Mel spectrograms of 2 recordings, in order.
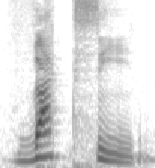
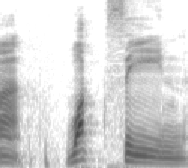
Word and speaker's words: vaccine: ว่า vaccine vaccine vaccine สังเกต การ ออก เสียง ตัว เด็ก แวน เข้า มา ใน ลำ คอ นะ ครับ แล้ว ถ้า สมมุติ มา ออก เสียง ว่า วัคซีน อัน นี้ เข้า ใจ มย อื อาจ จะ ไม่ เข้า ใจ เท่า ไหร่ นะ ครับ ต้อง เป็น ดู V นะ ครับ แซซี ฮ แซน หรือ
